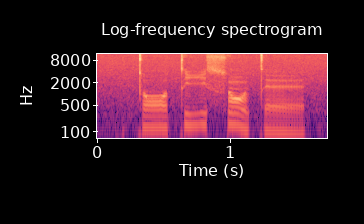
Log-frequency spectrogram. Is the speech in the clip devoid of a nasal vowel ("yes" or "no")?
no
